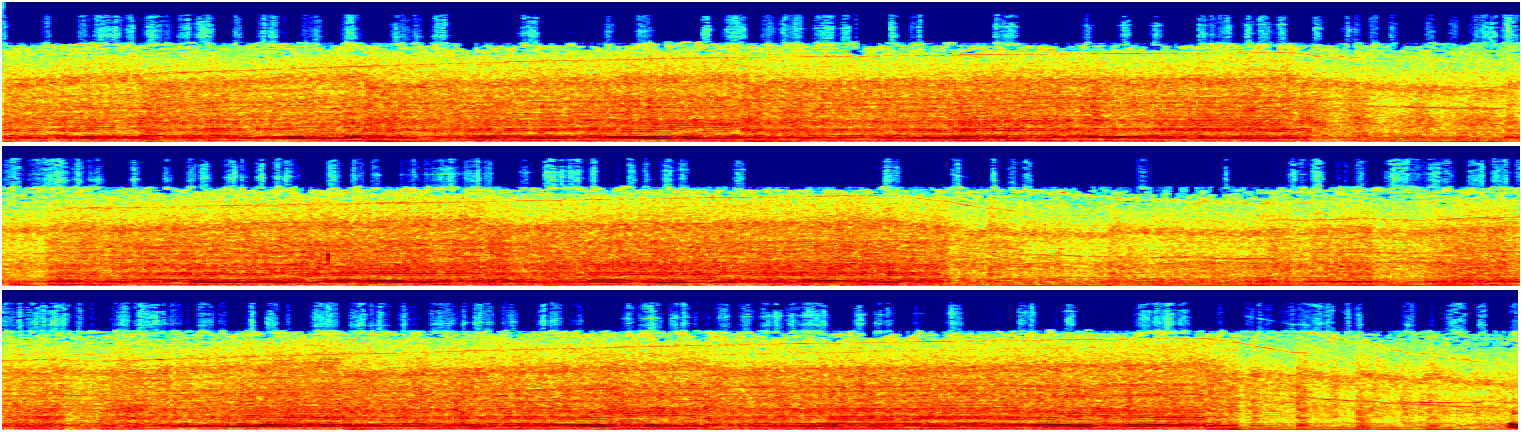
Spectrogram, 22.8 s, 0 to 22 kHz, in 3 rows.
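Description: Formula 1 cars, including a McLaren Honda, racing at the Malaysia circuit in the game F1 2017: a continuous high-pitched engine whine that rises and drops back through gear shifts every few seconds, loud and steady, with no talking.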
